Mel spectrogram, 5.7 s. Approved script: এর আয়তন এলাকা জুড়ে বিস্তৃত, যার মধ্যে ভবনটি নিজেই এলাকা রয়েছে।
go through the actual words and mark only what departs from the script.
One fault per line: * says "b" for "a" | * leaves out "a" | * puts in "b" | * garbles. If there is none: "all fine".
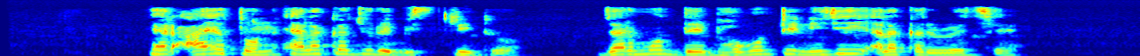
all fine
